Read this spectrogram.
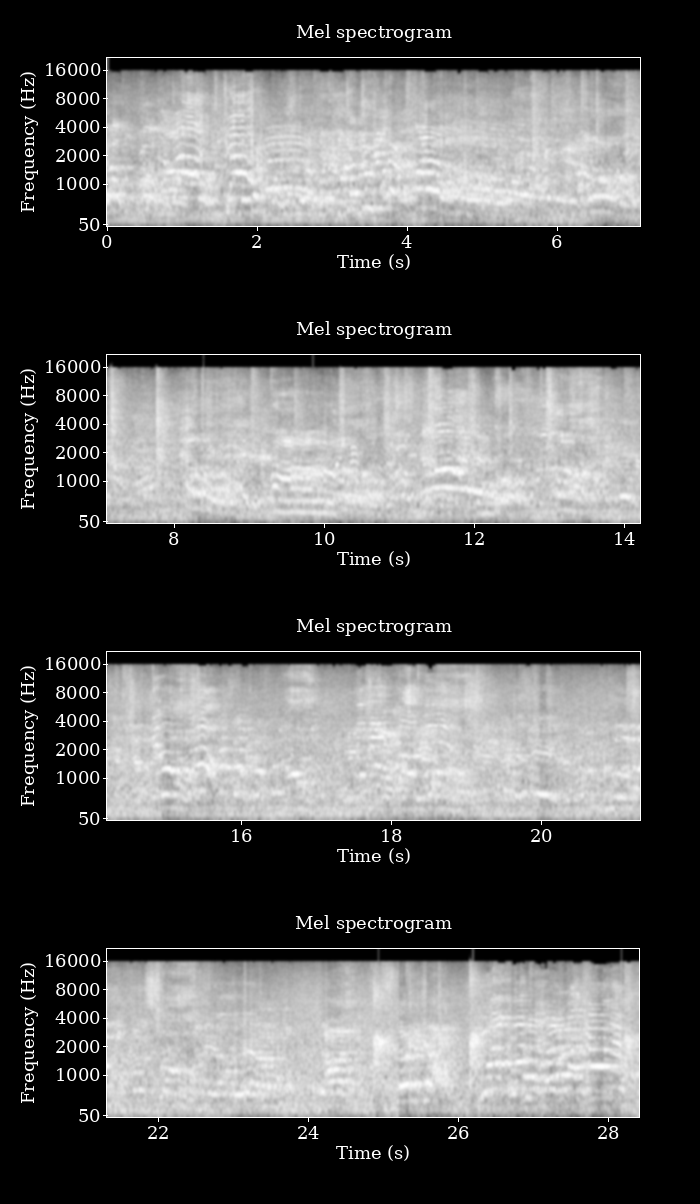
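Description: A crowd of spectators chatters and shouts indoors.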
